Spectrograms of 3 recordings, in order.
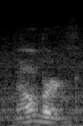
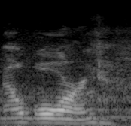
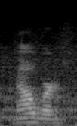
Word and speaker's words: Melbourne: That's how you pronounce it. Melbourne. Not Melbourne. Melbourne.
